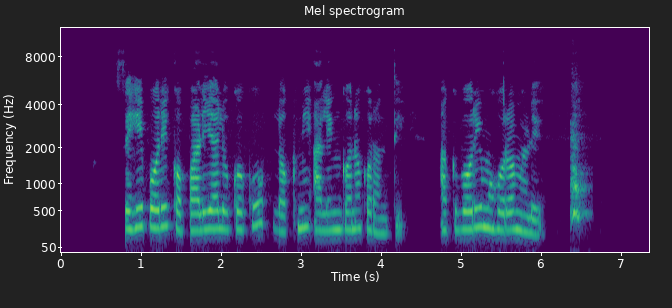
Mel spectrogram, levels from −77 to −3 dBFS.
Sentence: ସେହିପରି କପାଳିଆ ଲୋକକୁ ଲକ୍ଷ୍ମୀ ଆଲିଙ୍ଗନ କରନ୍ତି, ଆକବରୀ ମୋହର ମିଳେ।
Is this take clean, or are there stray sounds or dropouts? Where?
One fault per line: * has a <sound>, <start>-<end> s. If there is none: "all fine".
* has a bark, 6.4-6.7 s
